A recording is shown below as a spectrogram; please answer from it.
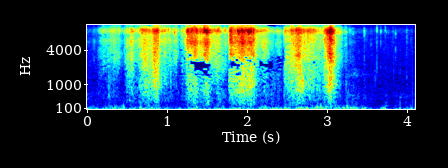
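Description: Footsteps crunching through dry fallen leaves: a run of steps about every half second that fades near the end.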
